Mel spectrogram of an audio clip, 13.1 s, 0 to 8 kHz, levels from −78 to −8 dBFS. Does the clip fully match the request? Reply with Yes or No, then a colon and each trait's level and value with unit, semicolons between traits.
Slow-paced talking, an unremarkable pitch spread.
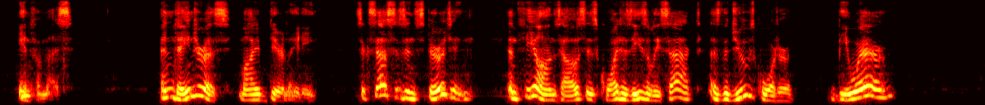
No: slow, 100 wpm; wide, 8.0 semitones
